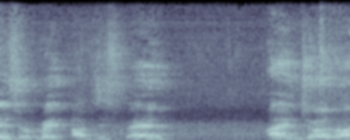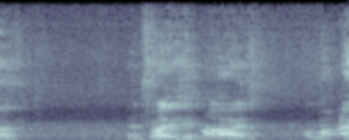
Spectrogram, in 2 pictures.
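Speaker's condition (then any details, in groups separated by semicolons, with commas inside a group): Motor neuron disease; terminal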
